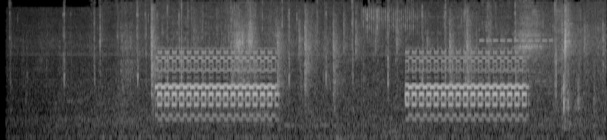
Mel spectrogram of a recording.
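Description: Telephone ringing: two trilling rings, each just over a second long, the first about a second and a half in and the second about two and a half seconds later.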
